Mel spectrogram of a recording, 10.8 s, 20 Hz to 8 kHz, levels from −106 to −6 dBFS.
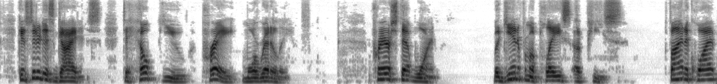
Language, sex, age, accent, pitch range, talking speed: English, male, 30-49, American, 115-170 Hz, 115 wpm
